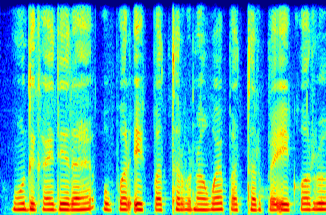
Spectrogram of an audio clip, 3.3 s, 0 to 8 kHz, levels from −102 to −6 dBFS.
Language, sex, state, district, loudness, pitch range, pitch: Hindi, female, Uttar Pradesh, Etah, -17 LUFS, 210-220 Hz, 215 Hz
